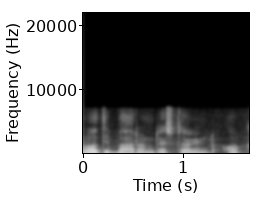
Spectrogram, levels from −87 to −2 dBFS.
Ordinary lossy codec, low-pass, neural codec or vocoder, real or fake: none; 7.2 kHz; codec, 16 kHz, about 1 kbps, DyCAST, with the encoder's durations; fake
